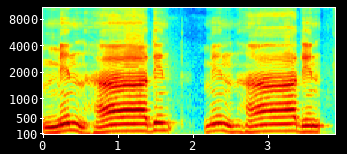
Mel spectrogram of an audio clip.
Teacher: نون ساکن میں غنہ نہیں کریں گے بلکہ نون ساکن کو واضح کریں گے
